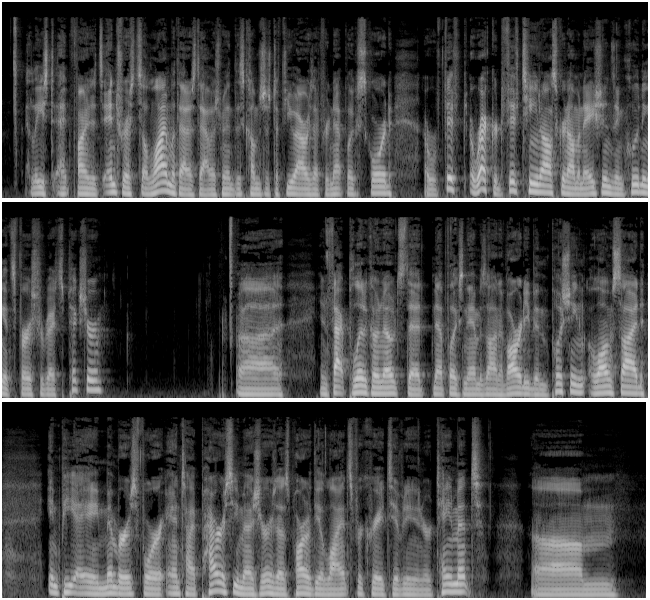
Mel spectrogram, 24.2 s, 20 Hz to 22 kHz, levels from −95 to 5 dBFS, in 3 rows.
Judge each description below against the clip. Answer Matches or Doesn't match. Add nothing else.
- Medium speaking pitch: Doesn't match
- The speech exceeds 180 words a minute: Doesn't match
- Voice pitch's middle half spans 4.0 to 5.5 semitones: Doesn't match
